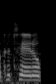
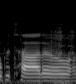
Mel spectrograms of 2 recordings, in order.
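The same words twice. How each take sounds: First: Potato said as pə-TAY-toe, long A; potato with the American AY vowel; potayto. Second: Potato said as pə-TAH-toe, broad A; potato with the ah vowel, British style; potahto. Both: Shown as a demonstration. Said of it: "people would say it different".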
